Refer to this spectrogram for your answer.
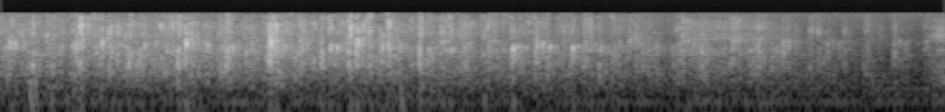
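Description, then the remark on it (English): Sustained audience applause for a woman who has just preached, a dense wash of many hands clapping at a steady level for several seconds, tapering slightly toward the end, with no voices standing out. “Give her a big hand clap.”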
